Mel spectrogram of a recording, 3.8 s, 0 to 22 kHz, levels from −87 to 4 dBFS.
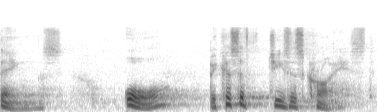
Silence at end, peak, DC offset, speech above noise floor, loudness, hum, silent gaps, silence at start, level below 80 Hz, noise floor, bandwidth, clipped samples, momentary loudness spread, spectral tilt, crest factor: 0.15 s; -12 dBFS; under 0.1%; 32 dB; -30 LUFS; none; none; 0 s; -62 dBFS; -62 dBFS; 9.4 kHz; under 0.1%; 22 LU; -6.5 dB/octave; 20 dB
